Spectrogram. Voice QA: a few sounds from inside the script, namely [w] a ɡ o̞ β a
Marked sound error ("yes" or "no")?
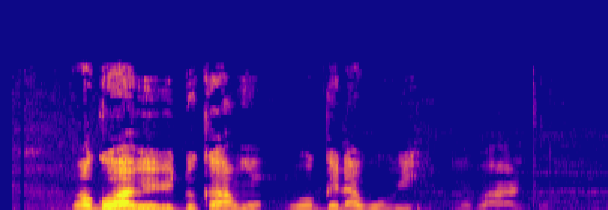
yes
